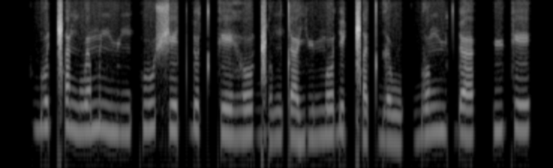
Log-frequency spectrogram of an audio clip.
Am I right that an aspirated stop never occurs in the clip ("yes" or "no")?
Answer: yes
